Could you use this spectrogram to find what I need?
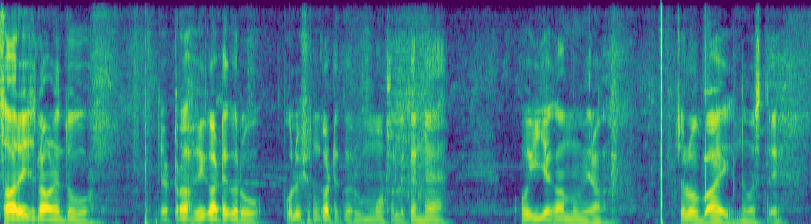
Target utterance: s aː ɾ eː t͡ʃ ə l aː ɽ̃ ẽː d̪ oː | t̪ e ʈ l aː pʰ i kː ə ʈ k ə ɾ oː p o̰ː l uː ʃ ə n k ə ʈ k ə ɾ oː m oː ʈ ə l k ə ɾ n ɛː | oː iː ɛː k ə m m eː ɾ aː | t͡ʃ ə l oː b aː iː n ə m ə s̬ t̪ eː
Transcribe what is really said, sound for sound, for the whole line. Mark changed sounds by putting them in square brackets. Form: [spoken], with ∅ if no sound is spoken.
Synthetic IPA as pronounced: s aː ɾ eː t͡ʃ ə l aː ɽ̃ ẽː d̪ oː | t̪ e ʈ [ɾ] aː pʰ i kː ə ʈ k ə ɾ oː p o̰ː l uː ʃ ə n k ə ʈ k ə ɾ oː m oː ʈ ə l k ə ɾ n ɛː | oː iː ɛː k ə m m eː ɾ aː | t͡ʃ ə l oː b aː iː n ə m ə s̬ t̪ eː

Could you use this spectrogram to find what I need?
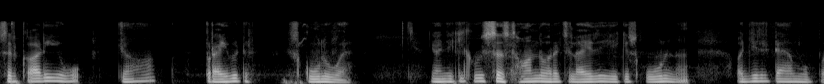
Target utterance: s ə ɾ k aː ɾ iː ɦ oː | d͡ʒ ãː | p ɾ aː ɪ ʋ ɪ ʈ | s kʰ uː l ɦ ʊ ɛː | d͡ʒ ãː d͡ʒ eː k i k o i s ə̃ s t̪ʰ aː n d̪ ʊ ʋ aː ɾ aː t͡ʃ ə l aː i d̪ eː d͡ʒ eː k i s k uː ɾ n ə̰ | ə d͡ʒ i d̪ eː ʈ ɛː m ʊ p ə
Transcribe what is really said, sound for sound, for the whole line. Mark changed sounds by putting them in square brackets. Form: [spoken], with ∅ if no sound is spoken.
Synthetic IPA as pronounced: s ə ɾ k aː ɾ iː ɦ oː | d͡ʒ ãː | p ɾ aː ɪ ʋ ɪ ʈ | s [k] uː l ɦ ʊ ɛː | d͡ʒ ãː d͡ʒ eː k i k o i s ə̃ s t̪ʰ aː n d̪ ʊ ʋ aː ɾ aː t͡ʃ ə l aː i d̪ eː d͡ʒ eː k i s k uː [l] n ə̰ | ə d͡ʒ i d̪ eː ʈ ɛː m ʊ p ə

